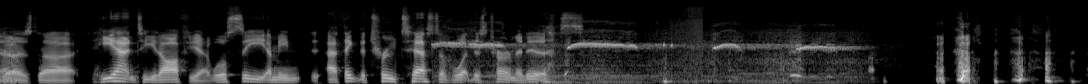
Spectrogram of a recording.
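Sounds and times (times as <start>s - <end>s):
speech: 0.0s - 6.0s, 9.4s - 10.6s
shrill whistle blast: 4.3s - 8.8s
laughter: 4.4s - 5.8s, 9.4s - 10.8s.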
